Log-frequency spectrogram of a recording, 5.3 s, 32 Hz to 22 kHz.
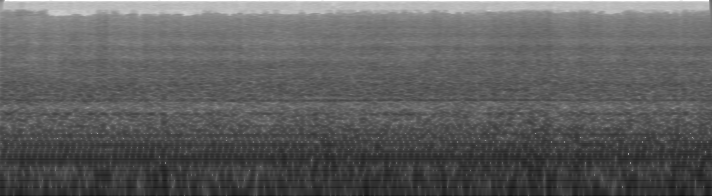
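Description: An Indian Scout Bobber 20 with an American V-twin engine cruises on the interstate, its low throaty engine drone steady and loud under constant wind rush.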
